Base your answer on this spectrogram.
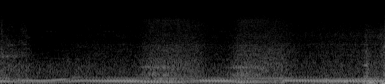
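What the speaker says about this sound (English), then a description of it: "who really wants to listen to this freaking engine?" An engine runs at a steady idle, a low rumbling hum with small wavering pitch changes, moderately close and somewhat faint, with no voices.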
